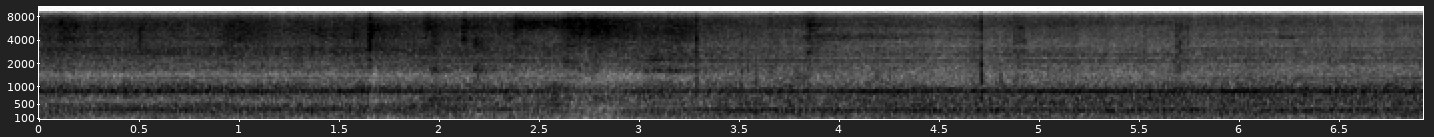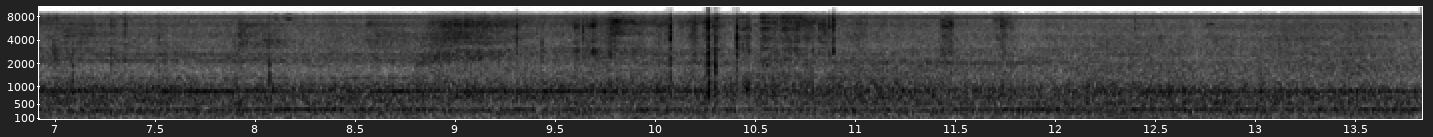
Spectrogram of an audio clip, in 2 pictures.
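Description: Heavy machinery hums and drones steadily.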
